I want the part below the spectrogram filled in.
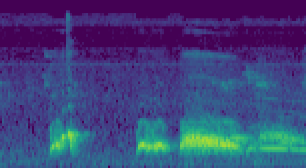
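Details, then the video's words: A spotted dove after morning sunning gives a short coo, then a pair of notes running into a long, loud, sustained coo. "burung tekukur derkuku gacor setelah jemur pagi"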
